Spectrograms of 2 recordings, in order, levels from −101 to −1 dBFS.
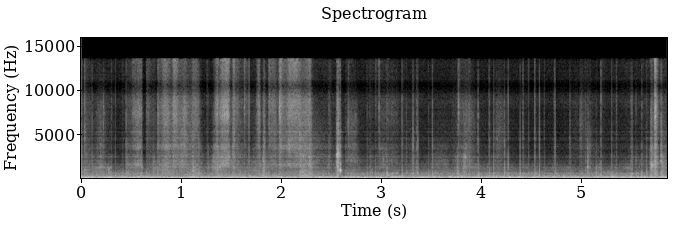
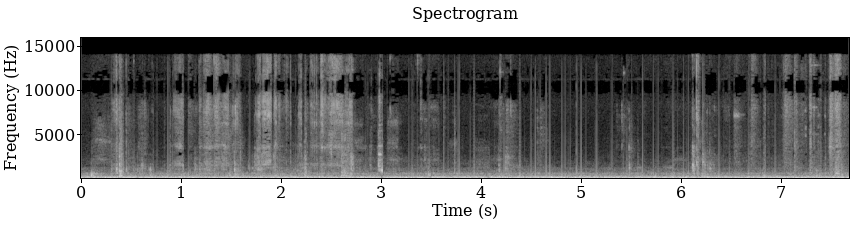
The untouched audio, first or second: second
